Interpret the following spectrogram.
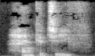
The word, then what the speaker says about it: handkerchief: w from this handkerchief that's handkerchief with a silent d to iron out is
